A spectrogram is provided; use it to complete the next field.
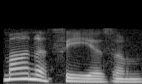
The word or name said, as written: monotheism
